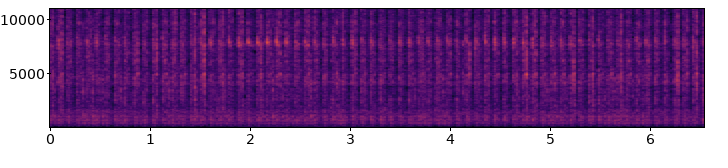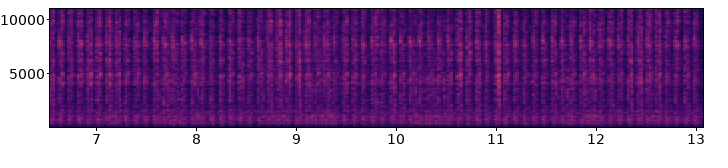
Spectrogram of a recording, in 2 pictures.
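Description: Domestic sewing machine running continuously, its needle stitching fast and evenly as the fabric is guided by hand in free-motion stitching.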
